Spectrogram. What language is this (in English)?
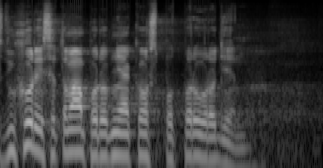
Czech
